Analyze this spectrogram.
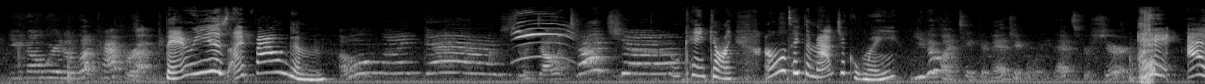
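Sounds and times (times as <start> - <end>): child holding a vocal note: 5.1 - 5.8
child squealing: 5.1 - 5.8.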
